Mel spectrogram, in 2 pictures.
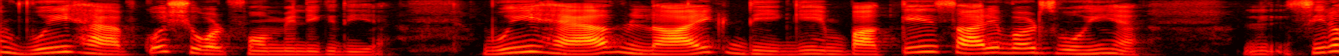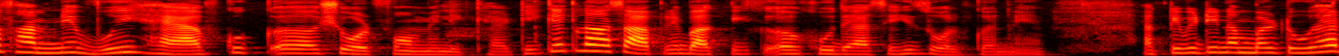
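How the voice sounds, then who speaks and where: Woman, school teacher, recorded lesson, medium pitch, explains then reads aloud slowly. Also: expressive. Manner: explains in Hindi, reads English text slowly.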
